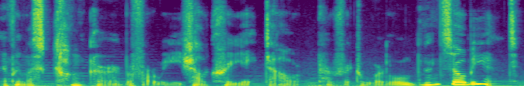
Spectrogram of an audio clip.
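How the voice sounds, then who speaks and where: Slow, creaky-voiced vampire lord played by a man. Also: fairly high pitch, huge pitch swings, faint music behind, full character voice. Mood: imperious conviction. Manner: formal, archaic, grandiose, dramatic deliberate phrasing. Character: proud ancient vampire lord, courtly, menacing, devoted lover. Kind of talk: gothic romantic ASMR roleplay monologue.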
